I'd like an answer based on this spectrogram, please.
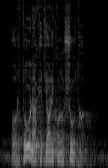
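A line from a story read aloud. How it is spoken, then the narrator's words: Barbarian grumbling. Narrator (Italian): borbottò il barbaro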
